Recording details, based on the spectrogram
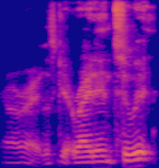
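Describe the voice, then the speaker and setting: A man's voice: fairly low pitch, moderate pace, mellow. A man from western Pennsylvania co-hosting a podcast, introducing a guest and asking questions in a conversational way. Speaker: podcast co-host. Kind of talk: casual interview hosting.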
